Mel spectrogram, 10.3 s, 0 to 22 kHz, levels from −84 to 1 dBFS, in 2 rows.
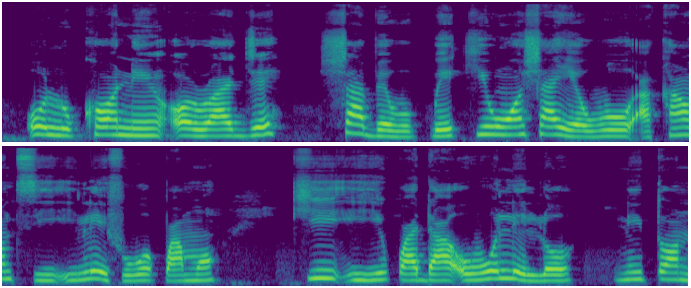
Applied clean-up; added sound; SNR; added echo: none; none; none; none.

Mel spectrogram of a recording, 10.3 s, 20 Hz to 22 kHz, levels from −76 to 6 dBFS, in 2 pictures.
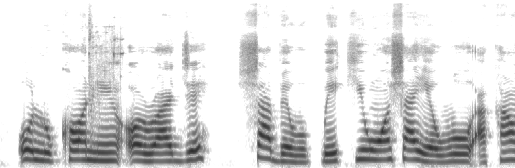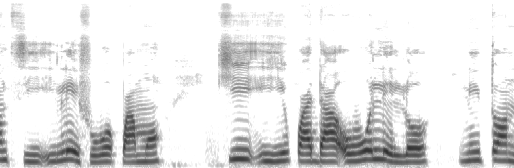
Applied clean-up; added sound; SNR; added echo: neural mask model RNNoise.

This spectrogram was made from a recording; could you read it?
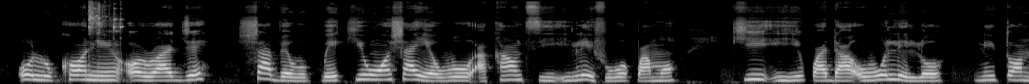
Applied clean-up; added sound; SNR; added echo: neural mask model Resemble Enhance denoiser.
